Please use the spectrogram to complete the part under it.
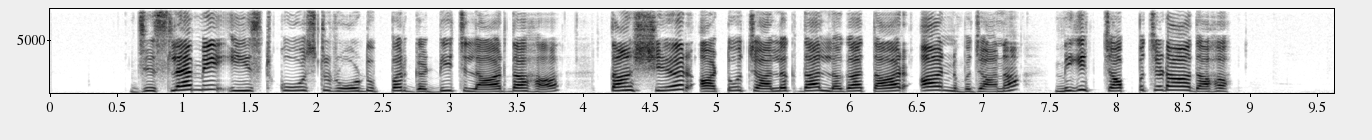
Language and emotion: Dogri, angry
